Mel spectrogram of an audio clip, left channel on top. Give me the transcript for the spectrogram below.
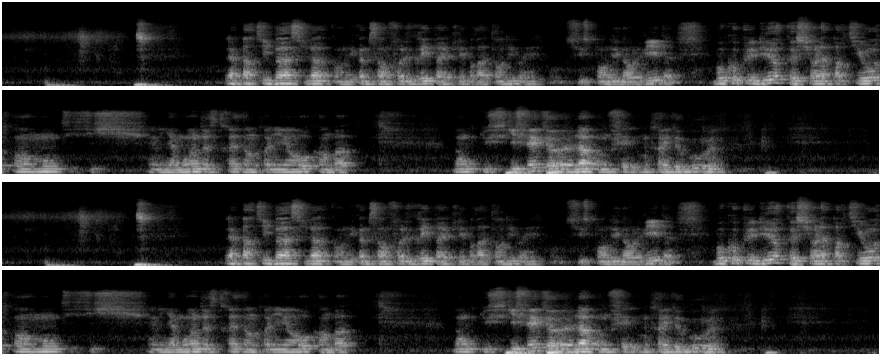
La partie basse, là, quand on est comme ça en false grip avec les bras tendus, ouais, suspendus dans le vide, beaucoup plus dur que sur la partie haute quand on monte ici. Il y a moins de stress dans le poignet en haut qu'en bas. Donc, ce qui fait que là, on travaille debout,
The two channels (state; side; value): normal; both; correlation 0.94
